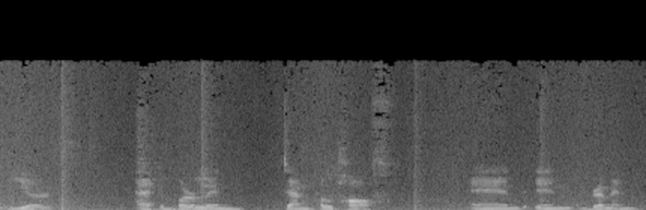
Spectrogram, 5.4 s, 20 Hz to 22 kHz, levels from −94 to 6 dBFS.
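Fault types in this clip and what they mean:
No system faults heard in this speech recording.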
